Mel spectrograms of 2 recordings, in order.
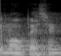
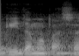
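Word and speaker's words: Guy de Maupassant: लगता गाड़ी माओ पेसेंट है, ऐसा नहीं है। इनके जो प्रोनाउंसिएशन है वो गीता मोपासा है।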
